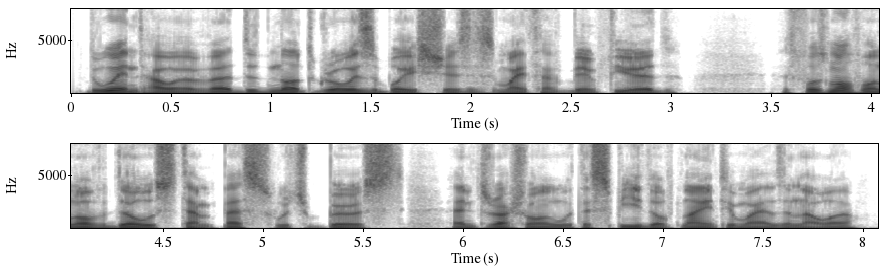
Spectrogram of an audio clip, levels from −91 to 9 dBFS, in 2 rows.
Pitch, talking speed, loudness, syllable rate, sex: 95 Hz, 245 wpm, -19 LUFS, 6.2 syllables/s, male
